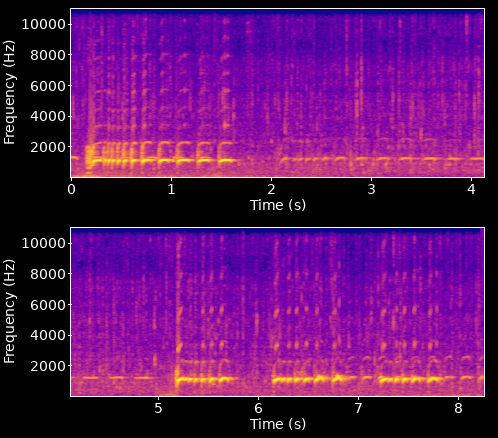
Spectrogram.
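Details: Master song from a local zebra dove, meant to arouse and motivate quiet caged doves: strings of quick, bubbling coo notes run in long series, pausing briefly before resuming, with a sharp click midway.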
